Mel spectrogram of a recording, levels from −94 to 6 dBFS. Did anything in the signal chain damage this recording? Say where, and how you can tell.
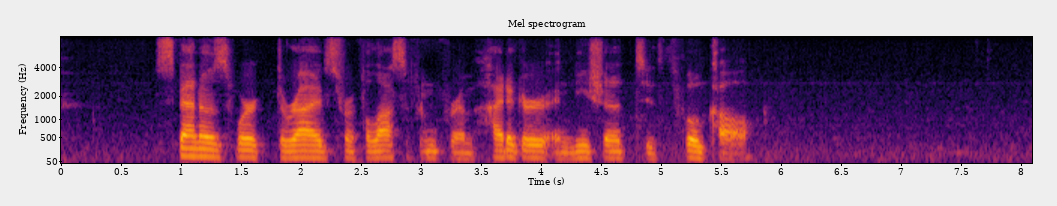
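Yes. Right after "work derives from", at 3.00 s, the speech lurches forward with no gap and no fill, so a chunk of about seven tenths of a second never plays and the two sides butt together almost seamlessly. That is a skip ahead at the network and jitter-buffer stage: a backlog of audio had built up, and rather than play it late the receiver discarded the oldest stretch and resumed from the newer packets, cutting the delay by roughly that amount.

From 3.09 s to 6.50 s the talker sounds rushed, running at 109% of normal rate while the pitch stays put. That is a jitter buffer speed-up, again in the buffer stage of the G.722 call path, whose band stops at 8 kHz. The buffer was still fuller than its target, so it trimmed pitch-period-sized slices over and over, removing around 300 ms in total to pull latency back down.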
